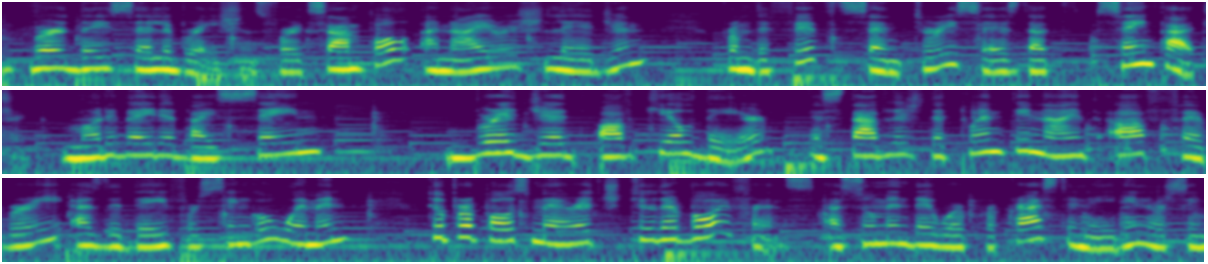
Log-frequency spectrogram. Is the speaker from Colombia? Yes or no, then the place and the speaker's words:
yes; Colombia; English is a second language; moved away as an adult; I am a Colombian journalist that decided to start writing 5 years ago after a 10-year exile from my country and from my profession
